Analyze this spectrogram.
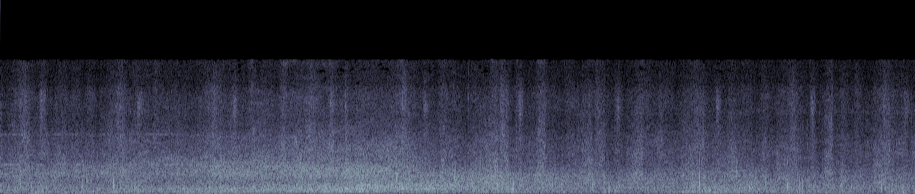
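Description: Tyres rattle and tick over a rough path.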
